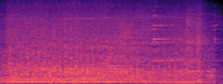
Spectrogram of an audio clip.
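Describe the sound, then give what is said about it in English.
Helicopter rotor blades spinning up as the helicopter prepares for takeoff at night, a loud, steady throbbing drone with a low engine hum that holds constant throughout. “Rotor blades spin as the chopper prepares for takeoff.”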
